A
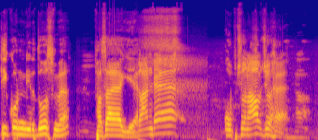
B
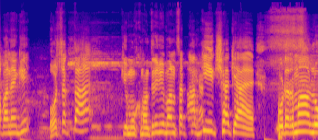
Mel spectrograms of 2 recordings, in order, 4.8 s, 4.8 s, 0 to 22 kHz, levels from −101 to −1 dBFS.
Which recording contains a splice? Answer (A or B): A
